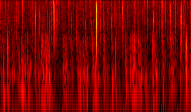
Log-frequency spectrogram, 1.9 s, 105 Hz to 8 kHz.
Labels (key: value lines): label: biophony, sea urchins (Echinidae)
recorder: SoundTrap 600 or HydroMoth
